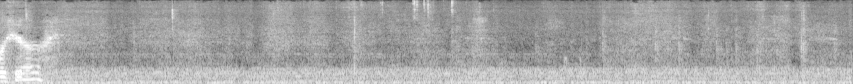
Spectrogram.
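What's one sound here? Fabric rustles softly under hands.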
